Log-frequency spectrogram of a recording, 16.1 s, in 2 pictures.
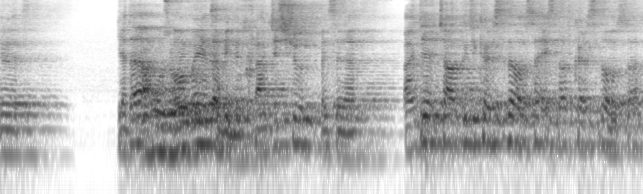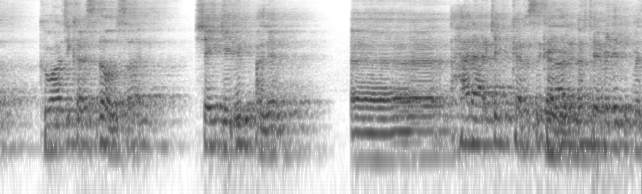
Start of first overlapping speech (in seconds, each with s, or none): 1.7 s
